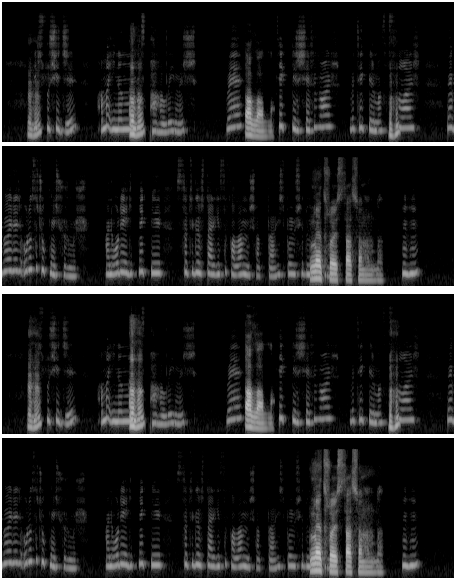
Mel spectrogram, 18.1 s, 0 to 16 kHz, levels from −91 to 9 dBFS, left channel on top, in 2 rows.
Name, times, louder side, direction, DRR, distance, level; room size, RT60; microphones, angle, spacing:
voice 1, 0.6-1.5 1.9-3.9 4.5-4.8 5.5-8.3 8.9-10.7 11.1-12.3 12.6-15.7 17.0-17.4, equal, 25° left, 7.6 m, -40 dB
voice 2, 2.5-2.8 4.9-5.4 7.8-7.9 15.2-16.6, right 4 dB, 35° right, 0.5 m, -27 dB
head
